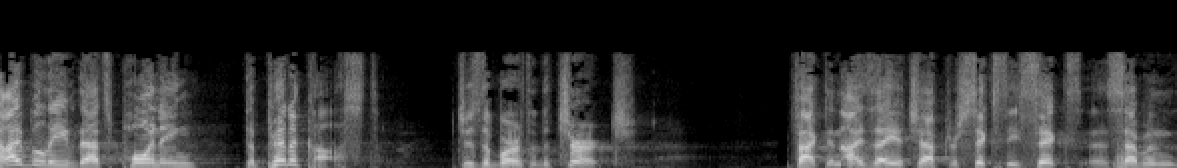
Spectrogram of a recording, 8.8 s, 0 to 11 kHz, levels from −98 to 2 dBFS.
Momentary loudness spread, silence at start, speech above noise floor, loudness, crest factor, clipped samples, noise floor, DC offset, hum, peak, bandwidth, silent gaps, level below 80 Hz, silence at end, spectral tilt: 15 LU; 0 s; 56 dB; -26 LUFS; 20 dB; under 0.1%; -83 dBFS; under 0.1%; none; -8 dBFS; 7.8 kHz; none; -62 dBFS; 0 s; -3.5 dB/octave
